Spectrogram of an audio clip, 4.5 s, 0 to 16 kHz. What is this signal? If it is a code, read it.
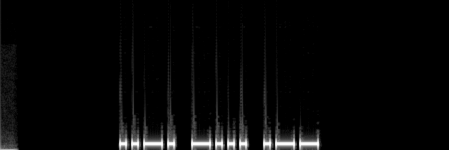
Morse code, heard as a keyed tone, about 20 wpm, 700 Hz. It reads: FBW
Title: USA Call Sign Postfixes - 3 Letters 20wpm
